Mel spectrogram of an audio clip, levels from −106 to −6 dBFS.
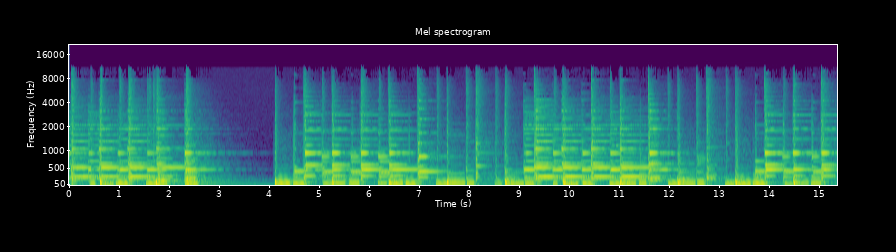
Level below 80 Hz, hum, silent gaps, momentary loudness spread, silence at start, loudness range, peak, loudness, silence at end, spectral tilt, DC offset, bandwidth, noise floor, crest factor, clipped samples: -26 dBFS; none; none; 7 LU; 0 s; 3 LU; -2 dBFS; -20 LUFS; 0 s; -7 dB/octave; 0.4%; 11 kHz; -56 dBFS; 18 dB; under 0.1%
